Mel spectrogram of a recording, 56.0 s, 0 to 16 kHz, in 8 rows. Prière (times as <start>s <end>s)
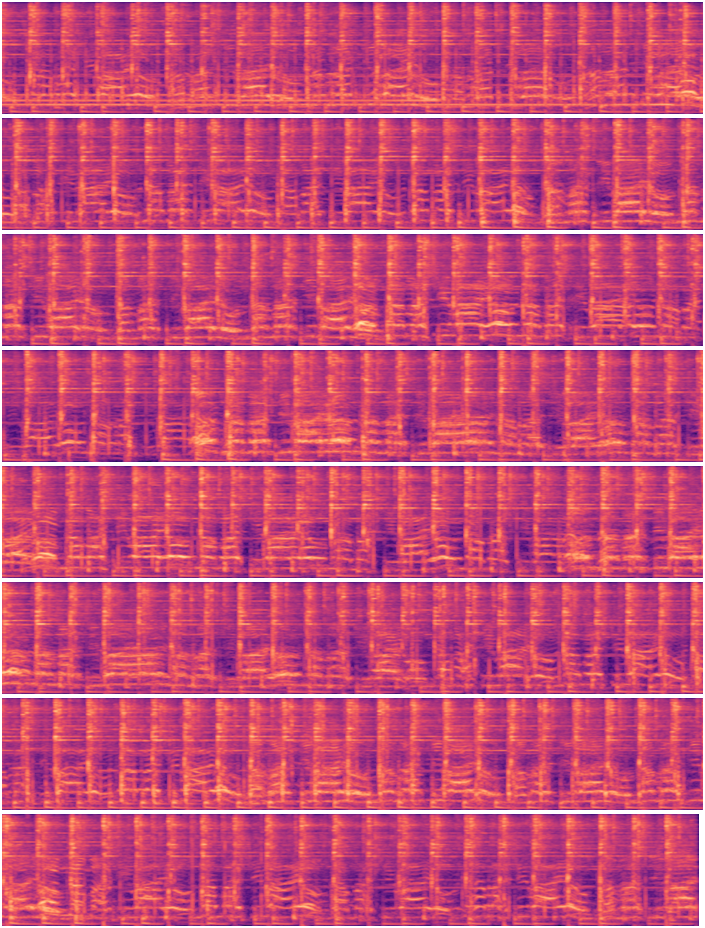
0.0s 7.6s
